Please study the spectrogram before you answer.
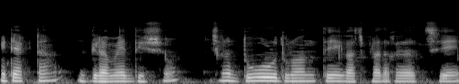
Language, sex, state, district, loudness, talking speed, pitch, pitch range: Bengali, male, West Bengal, Malda, -19 LUFS, 130 wpm, 145 Hz, 135-165 Hz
